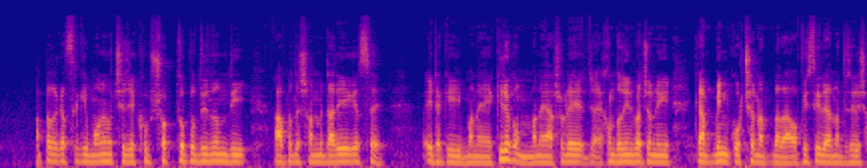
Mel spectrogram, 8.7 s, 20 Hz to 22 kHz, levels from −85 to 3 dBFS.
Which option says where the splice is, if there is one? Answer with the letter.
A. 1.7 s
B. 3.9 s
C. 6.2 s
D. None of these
D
